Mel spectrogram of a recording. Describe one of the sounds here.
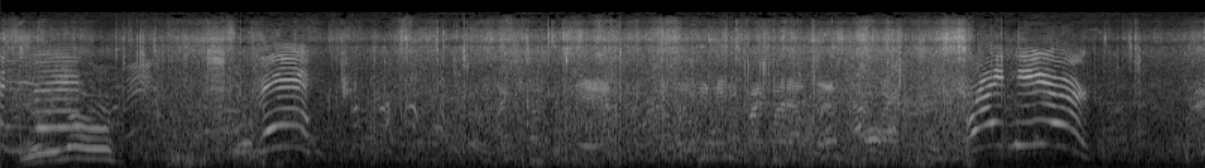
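A young child cries out in high, drawn-out wails.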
